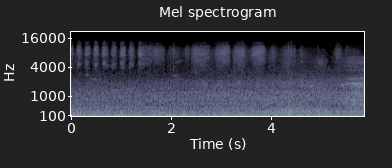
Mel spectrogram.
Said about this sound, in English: Andy, who fidgets with his hands as he nervously rubs his knees.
